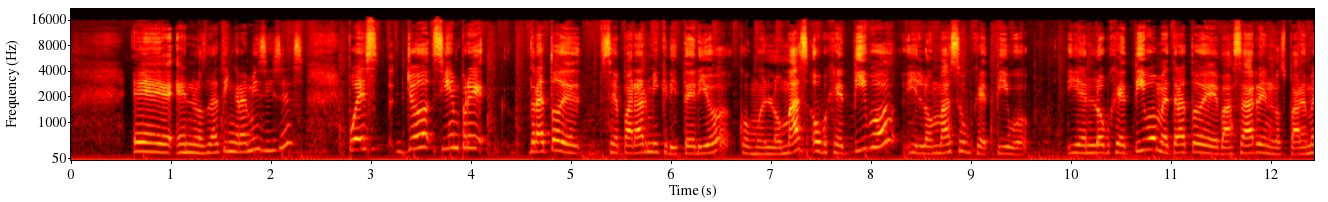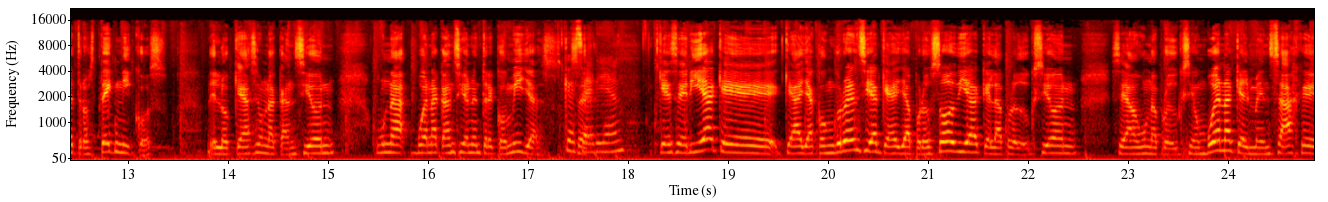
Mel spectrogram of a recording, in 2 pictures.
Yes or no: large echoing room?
no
